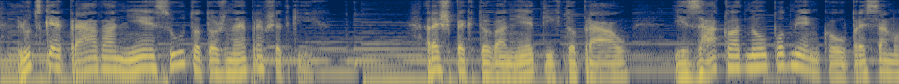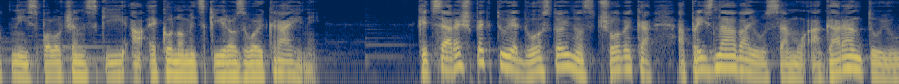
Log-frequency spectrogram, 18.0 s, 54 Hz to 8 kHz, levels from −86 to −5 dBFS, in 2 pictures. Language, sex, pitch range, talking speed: Slovak, male, 100-130 Hz, 105 wpm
